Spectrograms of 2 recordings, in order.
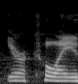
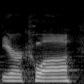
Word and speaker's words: Iroquois: was either Shoshone a Iroquois not Iroquois some people pronounce it it's Iroquois Shoshone a I think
